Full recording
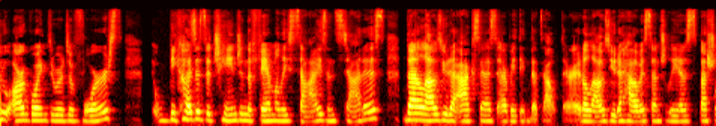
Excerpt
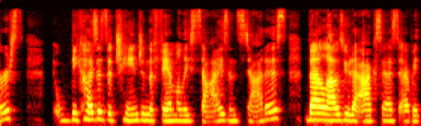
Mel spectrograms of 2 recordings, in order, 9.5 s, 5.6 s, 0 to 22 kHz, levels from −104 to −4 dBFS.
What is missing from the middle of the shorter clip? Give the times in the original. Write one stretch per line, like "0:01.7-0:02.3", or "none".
none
